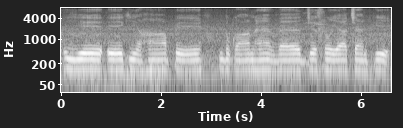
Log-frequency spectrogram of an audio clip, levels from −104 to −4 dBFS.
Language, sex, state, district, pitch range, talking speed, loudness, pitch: Hindi, male, Punjab, Pathankot, 125-130 Hz, 100 wpm, -15 LUFS, 130 Hz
